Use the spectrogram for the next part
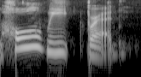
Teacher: it's 21 weed 22 we 21 weed 22 we tiny difference you won't hear the d or the t unless there's a vowel after it · you don't really hear a tea at all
